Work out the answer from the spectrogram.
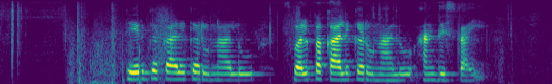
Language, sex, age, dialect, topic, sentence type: Telugu, female, 36-40, Utterandhra, banking, statement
